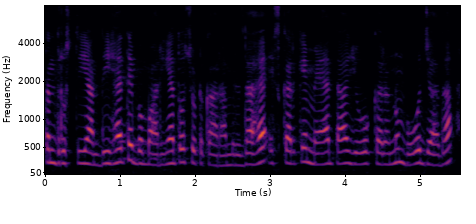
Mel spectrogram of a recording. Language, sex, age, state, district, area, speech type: Punjabi, female, 45-60, Punjab, Ludhiana, urban, spontaneous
